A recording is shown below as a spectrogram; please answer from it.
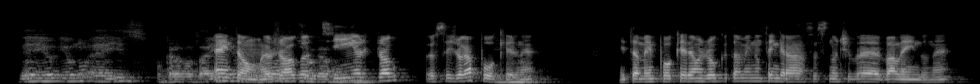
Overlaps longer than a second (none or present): present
